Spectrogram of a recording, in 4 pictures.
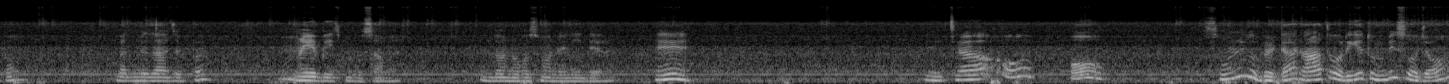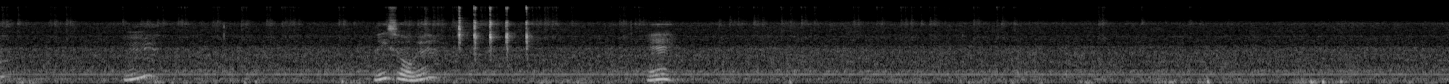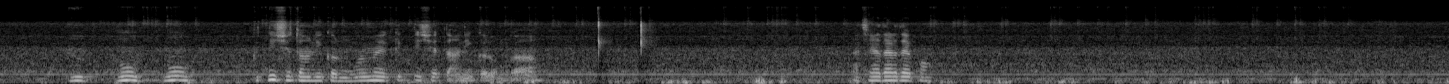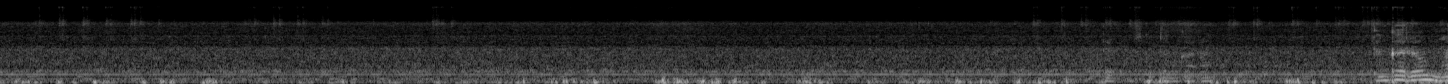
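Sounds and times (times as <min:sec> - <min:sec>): constant hiss: 0:00.0 - 0:57.9
steady mechanical hum: 0:00.0 - 0:57.9.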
